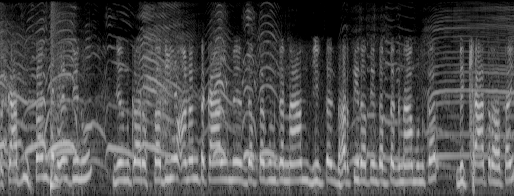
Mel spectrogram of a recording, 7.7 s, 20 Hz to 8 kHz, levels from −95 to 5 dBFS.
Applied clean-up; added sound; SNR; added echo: none; Drum + Cheering; 10 dB; none.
